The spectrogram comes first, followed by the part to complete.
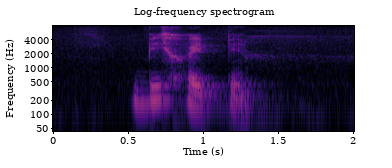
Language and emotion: Russian, neutral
